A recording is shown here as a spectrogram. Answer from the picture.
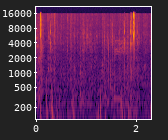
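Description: Wheelchair being pushed along the pavement, giving a few sharp, irregularly spaced clacks and knocks over a low rolling rumble.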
